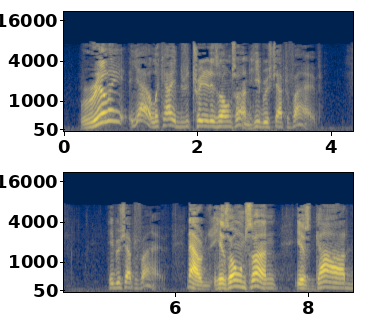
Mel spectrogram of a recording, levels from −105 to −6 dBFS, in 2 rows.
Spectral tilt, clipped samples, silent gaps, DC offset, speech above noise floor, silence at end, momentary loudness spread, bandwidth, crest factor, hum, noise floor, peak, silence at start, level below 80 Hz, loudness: -2.5 dB/octave; under 0.1%; none; under 0.1%; 43 dB; 0 s; 17 LU; 8 kHz; 22 dB; none; -65 dBFS; -2 dBFS; 0.25 s; -66 dBFS; -21 LUFS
